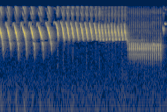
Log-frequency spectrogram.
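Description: A Belgian canary sings a fast, high trill that quickens into a rapid rattle, then drops to a lower, buzzy rolling phrase before a brief high note.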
